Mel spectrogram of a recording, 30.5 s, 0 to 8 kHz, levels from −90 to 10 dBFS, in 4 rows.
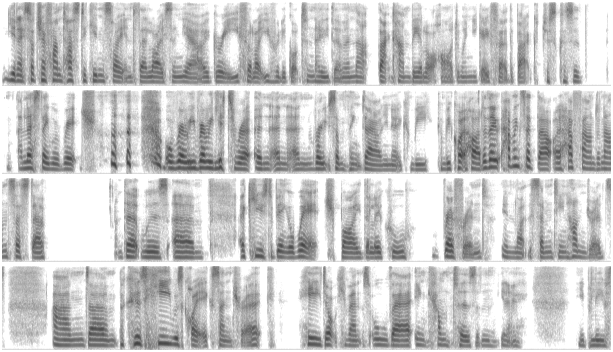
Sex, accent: female, British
